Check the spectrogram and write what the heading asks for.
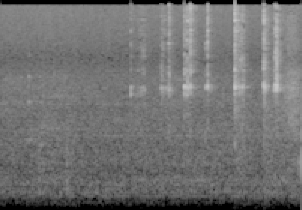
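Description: Metal fork and spoon clinking in a glass bowl as butter is scraped off the spoon: a quick run of light, ringing clinks in the second half.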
